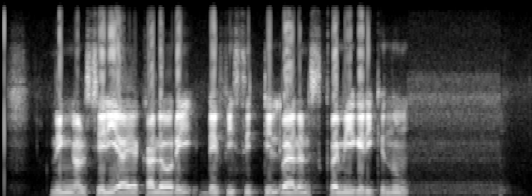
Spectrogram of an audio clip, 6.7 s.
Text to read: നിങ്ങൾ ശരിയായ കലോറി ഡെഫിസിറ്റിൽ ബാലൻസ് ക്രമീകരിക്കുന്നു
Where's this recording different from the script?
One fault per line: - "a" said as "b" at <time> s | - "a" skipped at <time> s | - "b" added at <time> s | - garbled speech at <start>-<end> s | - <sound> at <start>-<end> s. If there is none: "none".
none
